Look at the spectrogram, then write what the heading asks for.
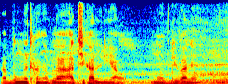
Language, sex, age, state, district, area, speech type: Bodo, male, 18-30, Assam, Baksa, rural, spontaneous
